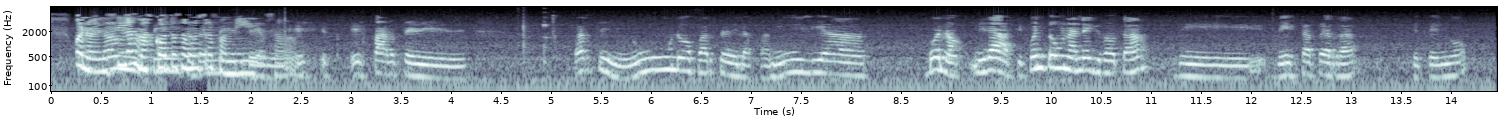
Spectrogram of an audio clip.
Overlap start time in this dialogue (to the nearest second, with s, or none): 1 s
